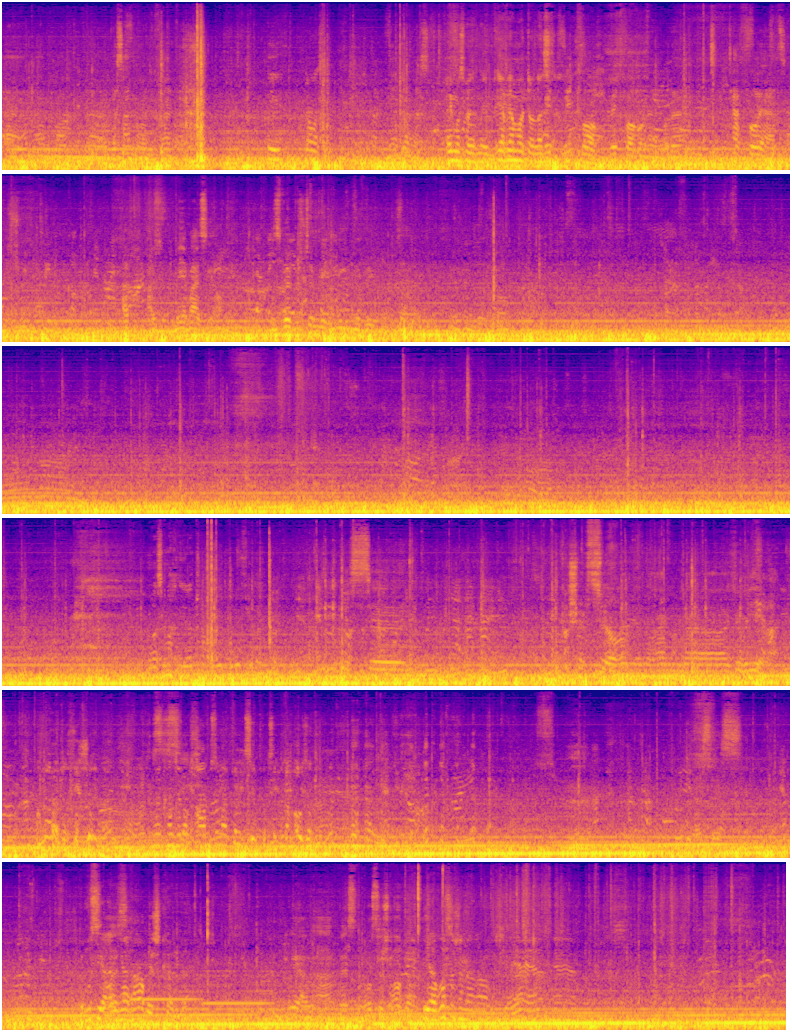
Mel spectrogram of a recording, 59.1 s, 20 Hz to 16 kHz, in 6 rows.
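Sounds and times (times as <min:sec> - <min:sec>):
faint passenger chatter: 0:00.0 - 0:59.0.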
